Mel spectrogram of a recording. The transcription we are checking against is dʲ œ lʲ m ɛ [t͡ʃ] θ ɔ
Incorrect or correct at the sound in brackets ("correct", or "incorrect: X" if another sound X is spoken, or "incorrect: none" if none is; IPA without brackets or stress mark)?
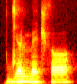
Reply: correct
